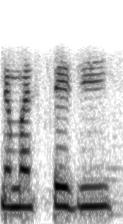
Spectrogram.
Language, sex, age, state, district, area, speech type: Dogri, female, 18-30, Jammu and Kashmir, Kathua, rural, conversation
